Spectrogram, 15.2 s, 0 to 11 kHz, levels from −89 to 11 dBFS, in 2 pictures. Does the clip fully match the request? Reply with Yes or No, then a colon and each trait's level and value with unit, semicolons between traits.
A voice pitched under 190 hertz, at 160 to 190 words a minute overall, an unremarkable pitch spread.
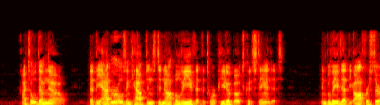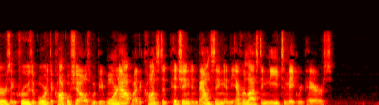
No: medium, 140 Hz; average, 185 wpm; narrow, 2.3 semitones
